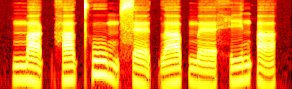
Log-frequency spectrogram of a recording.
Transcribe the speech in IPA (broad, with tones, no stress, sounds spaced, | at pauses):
m aː˧˩ k̚ h a˧ t̪ʰ uː˥˨ m s ɛː˧˩ t̚ l aː˧ p̚ m ɛː˩ h iː˧˥ n ʔ a˩˧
